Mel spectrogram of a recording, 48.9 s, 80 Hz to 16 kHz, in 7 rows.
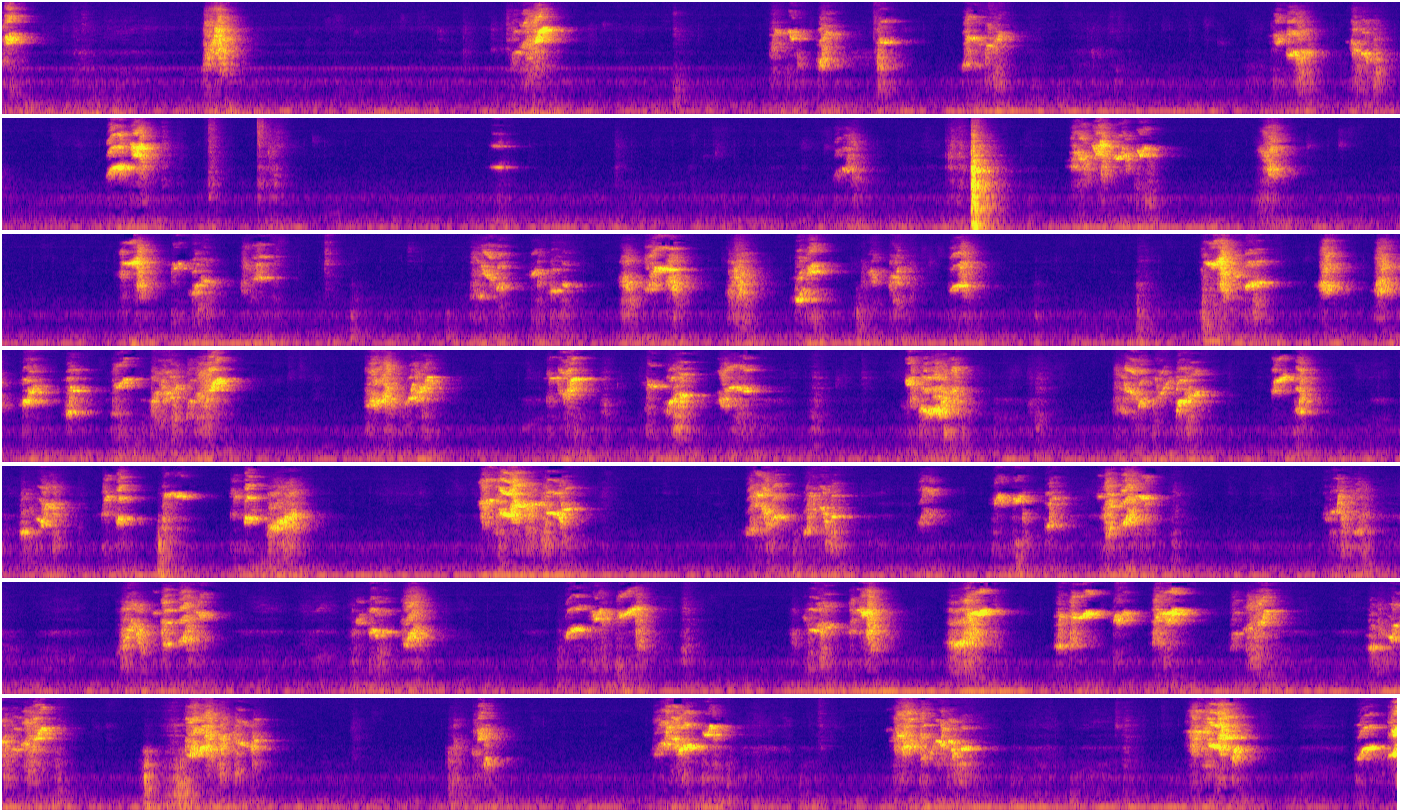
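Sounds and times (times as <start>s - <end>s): lovebirds chirping: 2.5s - 2.9s, 31.7s - 33.8s, 37.8s - 38.3s, 38.9s - 43.3s, 46.4s - 46.9s.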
